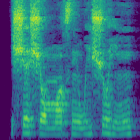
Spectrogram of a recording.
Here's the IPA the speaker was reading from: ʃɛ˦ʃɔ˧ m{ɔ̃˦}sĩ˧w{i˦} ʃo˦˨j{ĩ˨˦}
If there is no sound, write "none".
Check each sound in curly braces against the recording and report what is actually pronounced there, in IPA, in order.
ɔ̃˧, i˦, ĩ˨˦

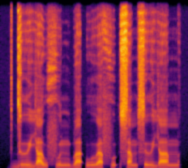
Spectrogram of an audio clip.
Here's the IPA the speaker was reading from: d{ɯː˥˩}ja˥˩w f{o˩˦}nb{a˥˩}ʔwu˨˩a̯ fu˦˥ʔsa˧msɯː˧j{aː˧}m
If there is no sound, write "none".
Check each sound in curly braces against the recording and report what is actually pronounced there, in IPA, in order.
ɯː˥˩, u˩˦, a˨˩, a˧

